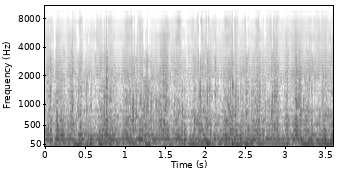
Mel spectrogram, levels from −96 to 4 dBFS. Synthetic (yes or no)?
yes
